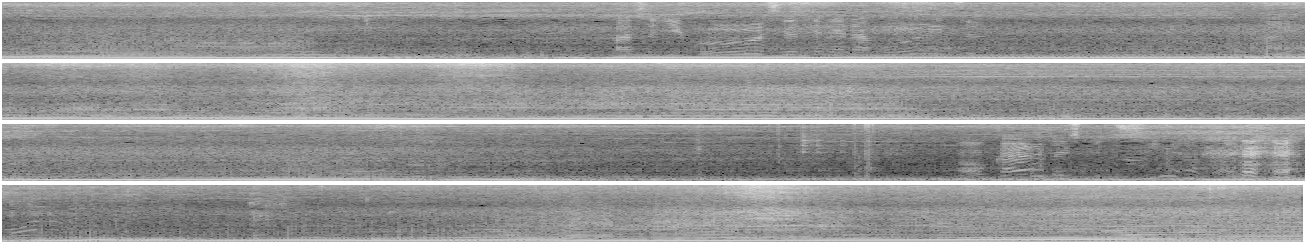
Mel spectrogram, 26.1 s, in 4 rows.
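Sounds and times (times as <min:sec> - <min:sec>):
car engine through loud exhaust: 0:00.0 - 0:26.0.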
